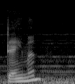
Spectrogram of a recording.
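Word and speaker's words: Daemon: a e m o n how do you pronounce that Damon if you prefer and this address I guess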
